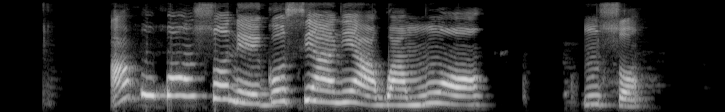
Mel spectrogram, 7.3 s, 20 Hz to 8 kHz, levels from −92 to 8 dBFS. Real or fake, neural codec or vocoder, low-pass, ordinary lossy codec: real; none; 7.2 kHz; none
